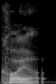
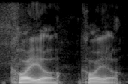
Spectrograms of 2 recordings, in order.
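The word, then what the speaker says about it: Koio: a free pro cool coil coil okay you're gonna get dragged for saying that incorrectly Olo they're all they're awesome you know it's not it's not pronounced that way okay Koya Koya sure good for you no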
